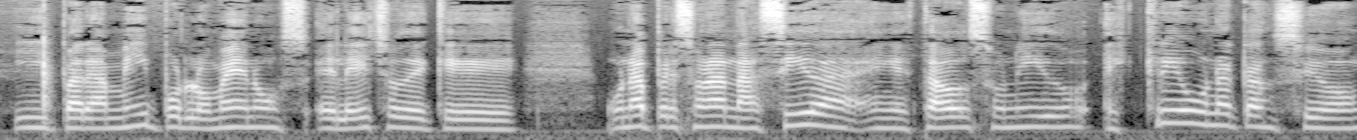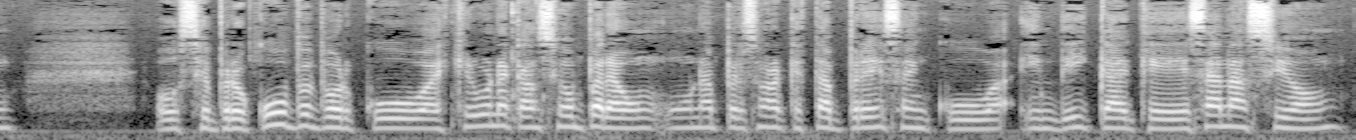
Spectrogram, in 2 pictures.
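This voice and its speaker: A woman's voice: medium pitch, steady tone, normal speed, a little mellow, dry recording. A middle-aged woman co-hosting a talk show, often chiming in to agree. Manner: affirming, chimes in often. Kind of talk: casual studio talk.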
